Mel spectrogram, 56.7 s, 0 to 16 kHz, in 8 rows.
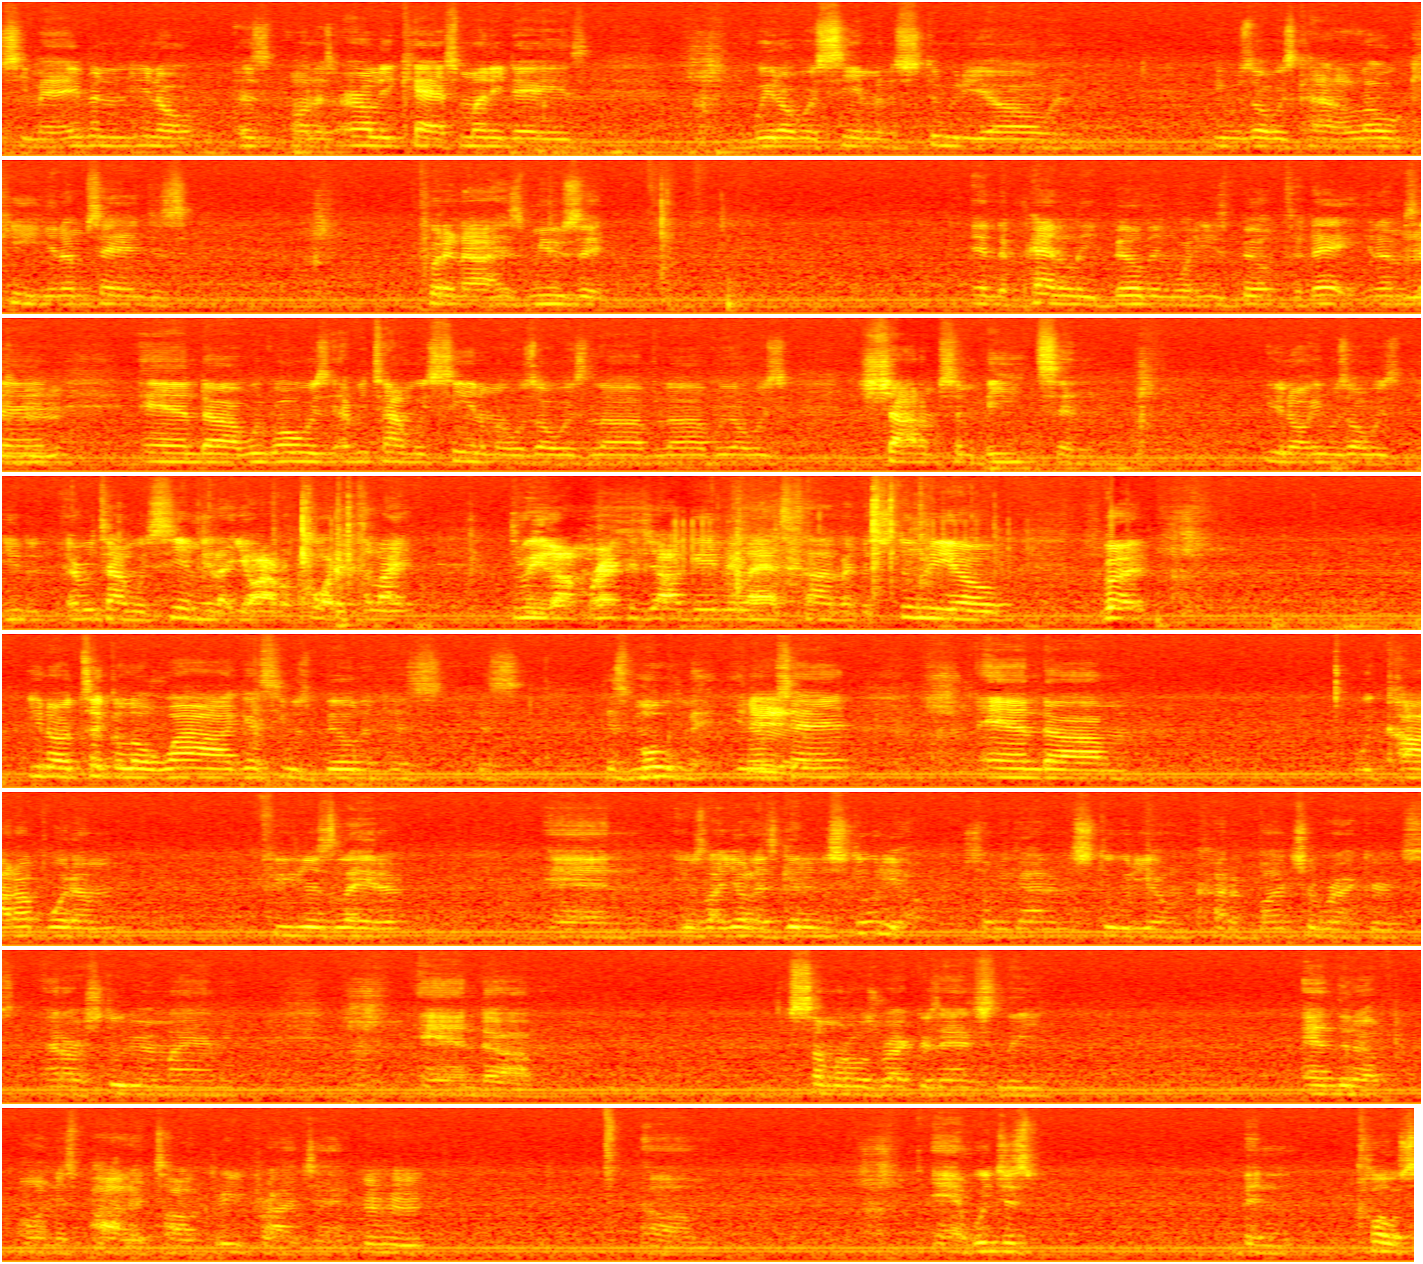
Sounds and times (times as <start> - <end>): Speech: 0.0 - 5.4, 6.0 - 8.0, 9.2 - 10.2, 11.9 - 19.8, 20.5 - 27.3, 28.5 - 34.1, 35.0 - 36.1, 36.8 - 37.6, 38.2 - 45.3, 46.4 - 47.8, 49.0 - 51.8, 52.7 - 53.2, 54.0 - 54.9, 55.8 - 56.7
Inside, small room: 0.0 - 56.7.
